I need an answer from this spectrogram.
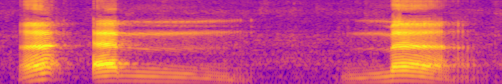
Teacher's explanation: Huruf mim pun senang. Dua bibir yang dirapatkan juga. Cuma ada suara yang keluar melalui hidung. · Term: sifat gunnah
